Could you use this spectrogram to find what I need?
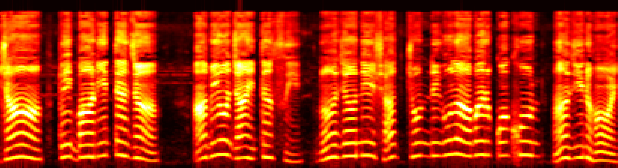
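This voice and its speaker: A woman puts on a cartoonish character voice with a high pitch and lively intonation. She speaks at a very slow pace. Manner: worried, resigned.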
